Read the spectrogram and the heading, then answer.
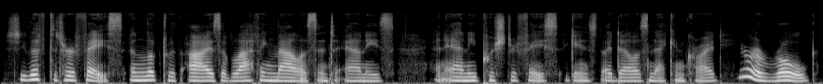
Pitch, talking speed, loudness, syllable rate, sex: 175 Hz, 190 wpm, -17 LUFS, 5.2 syllables/s, female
